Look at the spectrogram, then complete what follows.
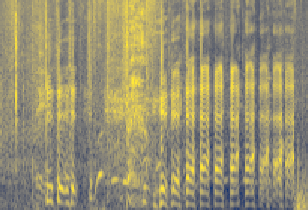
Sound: laughing

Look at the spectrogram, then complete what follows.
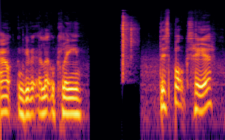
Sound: snap

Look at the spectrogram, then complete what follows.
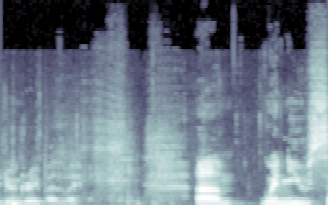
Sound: chuckles

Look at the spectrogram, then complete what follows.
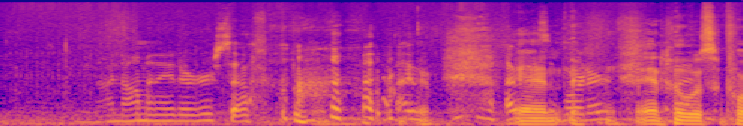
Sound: laughter

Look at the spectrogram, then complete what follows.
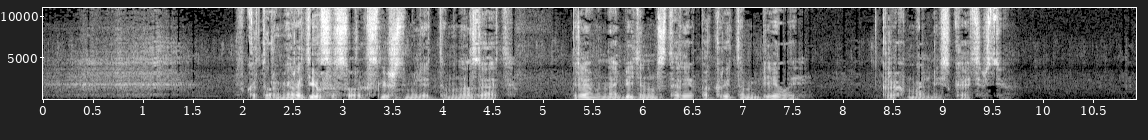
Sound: inhales

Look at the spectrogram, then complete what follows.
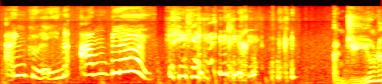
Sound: both laugh

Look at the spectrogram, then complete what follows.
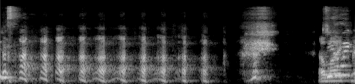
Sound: both laugh

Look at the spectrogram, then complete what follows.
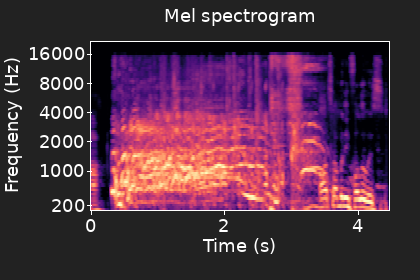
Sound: laughing

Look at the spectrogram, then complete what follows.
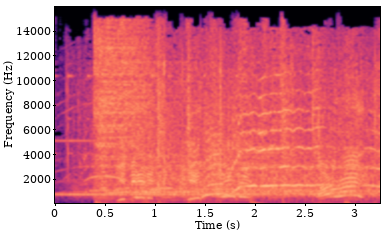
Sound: bell dinging

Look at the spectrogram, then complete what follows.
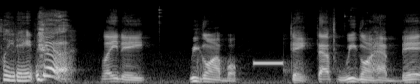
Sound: beep

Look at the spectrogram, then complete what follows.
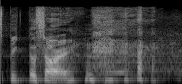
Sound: laughs

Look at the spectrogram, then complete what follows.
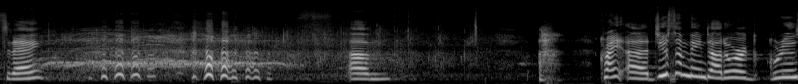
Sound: laughter/Cheering and applause

